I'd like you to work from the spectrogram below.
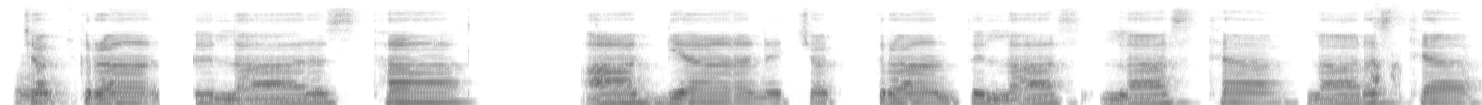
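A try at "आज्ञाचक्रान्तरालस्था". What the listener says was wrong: वहां पर रा जो है वो दीर्घ है तो उसको अगर आप बोलेंगे तो आगे कहा जाएगा जैसे आज्ञा चक्रांतरालस्ता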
